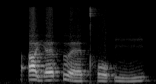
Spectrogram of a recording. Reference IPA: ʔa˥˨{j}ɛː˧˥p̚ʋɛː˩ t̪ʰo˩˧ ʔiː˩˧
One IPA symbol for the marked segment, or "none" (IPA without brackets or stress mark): j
